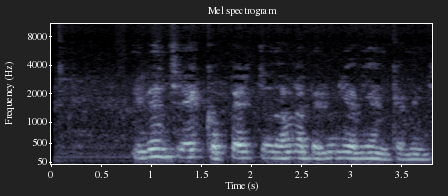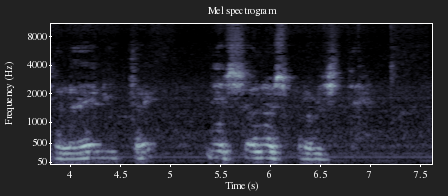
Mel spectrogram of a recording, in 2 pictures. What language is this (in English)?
Italian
